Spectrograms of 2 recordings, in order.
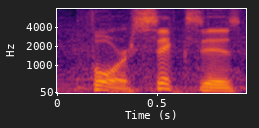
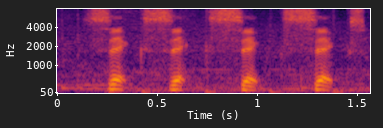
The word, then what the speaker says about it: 6666: he was wrangling up a spin-off code named 4 sixes which is pronounced as 4 sixes not 666 6 or 6666 this tail is set on the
